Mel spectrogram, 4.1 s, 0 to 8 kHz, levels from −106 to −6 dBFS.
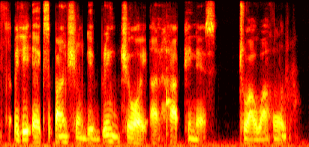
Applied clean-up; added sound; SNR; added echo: neural diffusion model UNIVERSE++.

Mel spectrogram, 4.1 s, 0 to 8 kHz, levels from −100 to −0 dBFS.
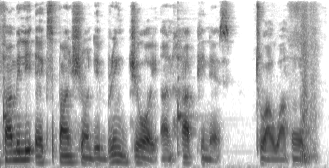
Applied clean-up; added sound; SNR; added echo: none; Bowed string instrument; 19 dB; none.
